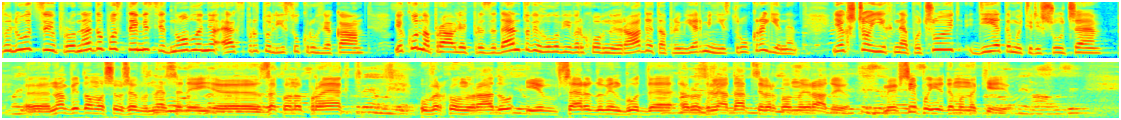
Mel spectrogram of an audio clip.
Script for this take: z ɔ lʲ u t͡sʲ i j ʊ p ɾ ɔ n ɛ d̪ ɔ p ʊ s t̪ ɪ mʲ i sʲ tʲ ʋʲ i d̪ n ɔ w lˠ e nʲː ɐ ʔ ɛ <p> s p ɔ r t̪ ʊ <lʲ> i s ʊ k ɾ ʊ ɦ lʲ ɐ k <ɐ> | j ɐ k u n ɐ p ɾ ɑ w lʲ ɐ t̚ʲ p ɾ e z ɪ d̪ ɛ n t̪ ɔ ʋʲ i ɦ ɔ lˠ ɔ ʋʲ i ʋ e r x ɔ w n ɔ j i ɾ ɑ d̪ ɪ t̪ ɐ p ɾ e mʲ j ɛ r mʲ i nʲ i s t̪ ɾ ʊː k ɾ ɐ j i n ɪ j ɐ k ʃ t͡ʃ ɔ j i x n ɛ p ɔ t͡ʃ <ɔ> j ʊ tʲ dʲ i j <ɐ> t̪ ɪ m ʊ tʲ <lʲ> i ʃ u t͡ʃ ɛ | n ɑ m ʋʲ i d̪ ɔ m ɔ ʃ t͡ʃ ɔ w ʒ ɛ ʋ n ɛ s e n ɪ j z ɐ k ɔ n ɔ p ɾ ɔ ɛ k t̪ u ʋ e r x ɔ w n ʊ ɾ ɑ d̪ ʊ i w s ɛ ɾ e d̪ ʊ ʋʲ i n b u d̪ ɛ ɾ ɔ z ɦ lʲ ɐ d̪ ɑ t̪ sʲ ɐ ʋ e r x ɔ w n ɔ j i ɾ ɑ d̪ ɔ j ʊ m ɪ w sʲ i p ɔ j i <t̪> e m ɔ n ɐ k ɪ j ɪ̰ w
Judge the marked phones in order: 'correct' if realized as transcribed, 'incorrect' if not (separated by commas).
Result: incorrect, correct, incorrect, incorrect, correct, incorrect, incorrect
